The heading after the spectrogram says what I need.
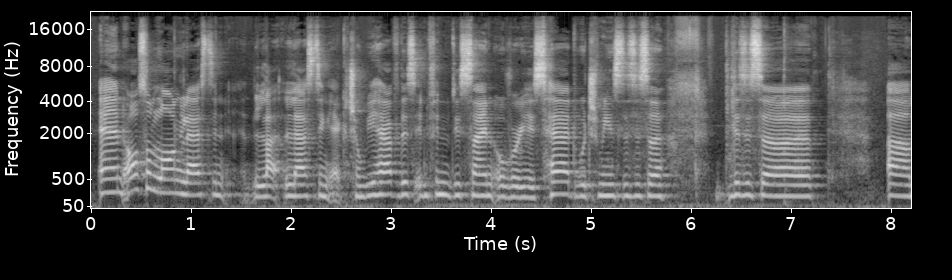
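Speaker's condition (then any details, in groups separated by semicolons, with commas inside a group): No condition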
